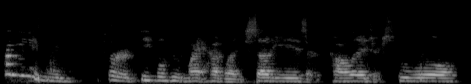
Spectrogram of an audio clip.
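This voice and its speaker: A man's voice: fairly high pitch, sing-song, measured pace, darkish tone, highs cut off. Tentative male tabletop player. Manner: tentative, with many likes and hedges. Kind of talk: casual chat during a tabletop game stream.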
